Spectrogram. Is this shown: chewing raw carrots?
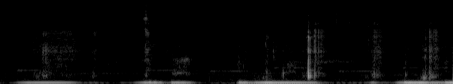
yes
